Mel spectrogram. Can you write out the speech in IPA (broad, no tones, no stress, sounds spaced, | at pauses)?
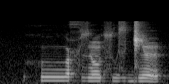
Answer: h uː ħ z õ sʷ ə̤ z d͡ʑ ə̃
